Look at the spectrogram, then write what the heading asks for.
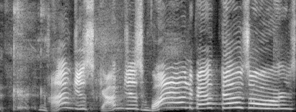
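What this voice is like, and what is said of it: Old prospector character voice. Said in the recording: “your prospector voice”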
